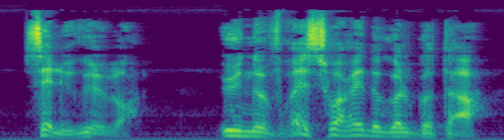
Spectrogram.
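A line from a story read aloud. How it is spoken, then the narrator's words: Grumbling. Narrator (French): grogna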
